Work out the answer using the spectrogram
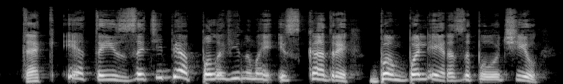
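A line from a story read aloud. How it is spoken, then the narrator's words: Shriek. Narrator (Russian): завизжала Дейзи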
